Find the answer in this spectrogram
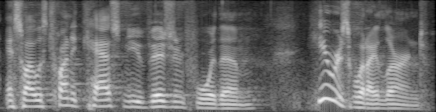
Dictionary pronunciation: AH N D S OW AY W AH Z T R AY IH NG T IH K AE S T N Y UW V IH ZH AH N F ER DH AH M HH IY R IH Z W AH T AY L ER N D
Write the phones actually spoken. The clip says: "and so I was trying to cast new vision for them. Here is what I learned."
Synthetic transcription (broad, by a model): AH N S OW AY W AH Z T R AY IH NG T IH K AE S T N Y UW V IH ZH AH N F ER DH AH M HH IY R IH Z W AH T AY L ER N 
